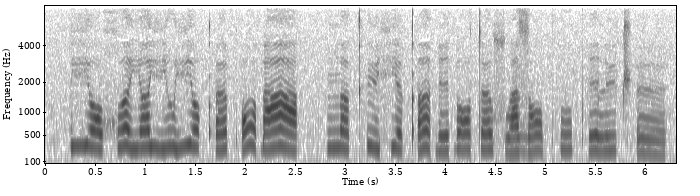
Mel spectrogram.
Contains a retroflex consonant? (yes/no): no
